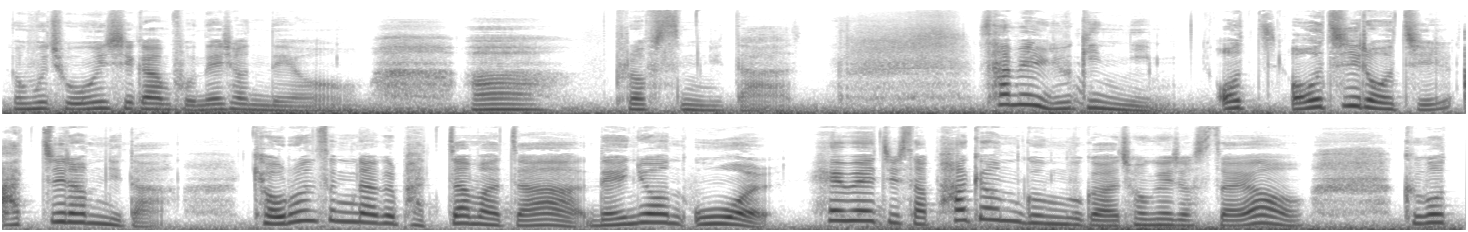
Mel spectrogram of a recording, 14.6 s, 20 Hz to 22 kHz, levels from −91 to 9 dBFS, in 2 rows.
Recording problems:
low rumble; faint; throughout; 25 dB below the speech

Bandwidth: 16 kHz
